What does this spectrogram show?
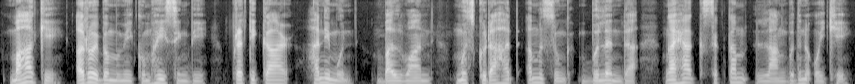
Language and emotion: Manipuri, neutral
